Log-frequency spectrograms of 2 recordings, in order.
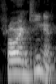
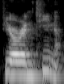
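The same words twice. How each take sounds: First: "Fiorentina" said with an L after the F, as Florentina; pronounced with L. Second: "Fiorentina" said with a y-glide after the F; pronounced without L. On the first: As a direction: say "Fiorentina" as flor-en-TEE-na. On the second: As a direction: say "Fiorentina" as fyor-en-TEE-na. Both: Shown as a demonstration. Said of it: "it's not an L?".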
